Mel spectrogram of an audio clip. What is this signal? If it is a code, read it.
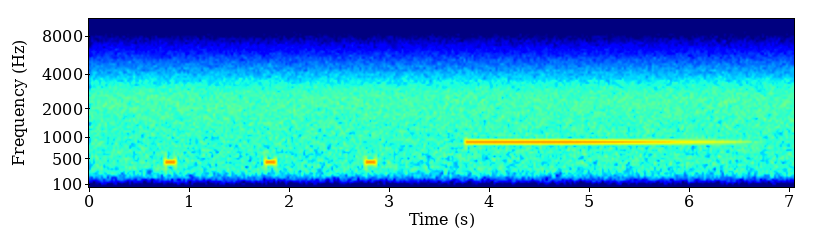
Radio time signal (three low pips and a long one an octave up, as on NHK), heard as pips, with radio hiss.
